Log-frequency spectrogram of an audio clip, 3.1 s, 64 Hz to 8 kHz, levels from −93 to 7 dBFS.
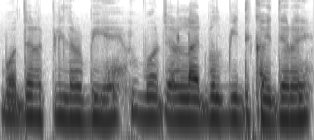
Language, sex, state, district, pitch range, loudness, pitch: Hindi, male, Arunachal Pradesh, Longding, 135-145 Hz, -15 LUFS, 140 Hz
